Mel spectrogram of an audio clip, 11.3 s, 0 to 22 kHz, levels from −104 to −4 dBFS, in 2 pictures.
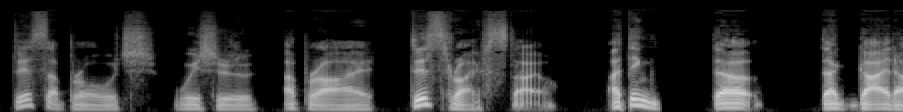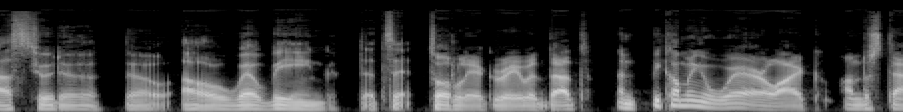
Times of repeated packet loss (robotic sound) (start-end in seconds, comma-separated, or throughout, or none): none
